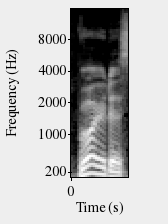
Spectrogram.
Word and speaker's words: Reuters: Routers? Reuters? Reuters? – Reuters sounds right. – It is the right way to say it.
